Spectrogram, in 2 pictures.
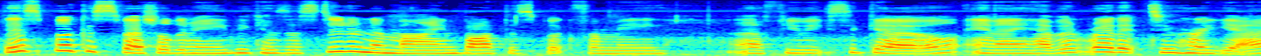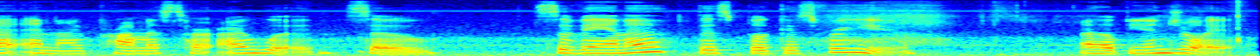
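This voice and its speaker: A woman reading a children's picture book aloud in an expressive, deliberate way, like a teacher to a child. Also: medium pitch, a little hiss or hum, poor audio. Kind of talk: children's storybook read-aloud.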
